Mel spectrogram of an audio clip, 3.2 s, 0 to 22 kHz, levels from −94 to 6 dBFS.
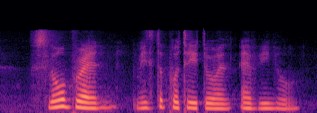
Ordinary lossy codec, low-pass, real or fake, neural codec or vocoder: AAC, 32 kbps; 7.2 kHz; fake; codec, 16 kHz in and 24 kHz out, 0.8 kbps, FocalCodec, streaming, 65536 codes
